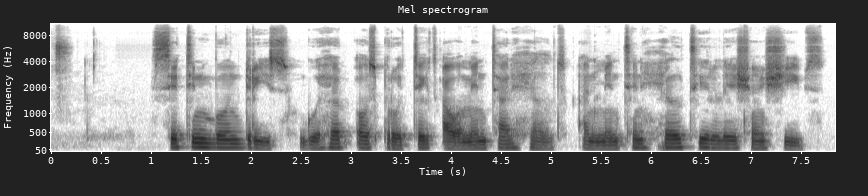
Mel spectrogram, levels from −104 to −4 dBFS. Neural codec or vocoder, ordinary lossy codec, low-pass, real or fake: none; none; none; real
